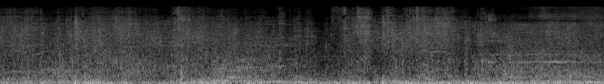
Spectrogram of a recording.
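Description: A blade clangs in sharp metallic hits.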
